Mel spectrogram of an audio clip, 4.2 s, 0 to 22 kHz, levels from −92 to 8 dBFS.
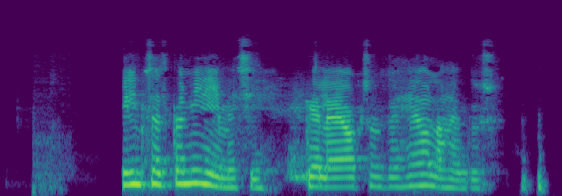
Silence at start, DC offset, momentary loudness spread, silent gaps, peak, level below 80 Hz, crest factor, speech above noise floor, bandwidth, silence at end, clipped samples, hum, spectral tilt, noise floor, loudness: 0.9 s; under 0.1%; 19 LU; none; -4 dBFS; -64 dBFS; 16 dB; 43 dB; 7.2 kHz; 0.15 s; under 0.1%; none; -5.5 dB/octave; -60 dBFS; -17 LUFS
